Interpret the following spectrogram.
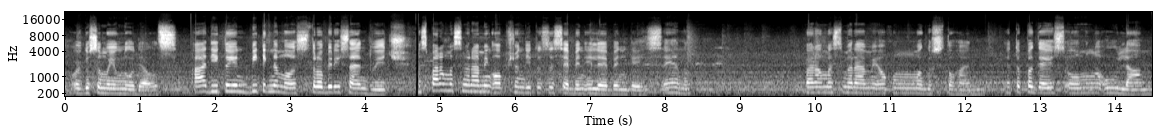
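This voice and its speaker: A woman narrates a family travel vlog in a chatty, easygoing way, walking viewers through a hotel laundry and a convenience store. Her voice sits a little low. A handheld camera picks her up with plenty of noise in the background. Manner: chatty, keeps addressing viewers as guys. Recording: noisy handheld vlog audio.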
